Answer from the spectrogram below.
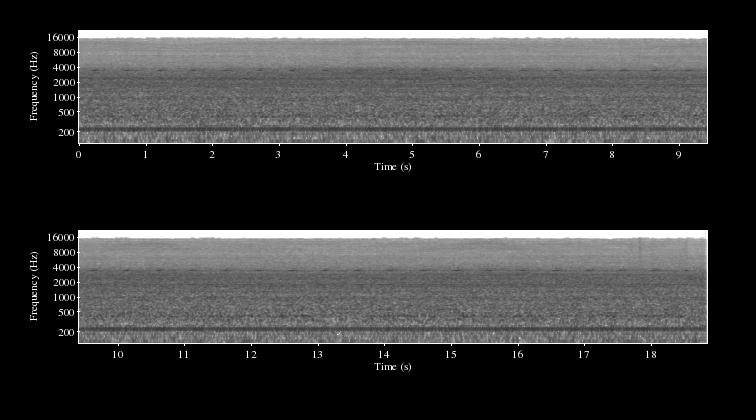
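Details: Laser hair removal on the face during treatment: steady machine hum with a faint constant whine and fan-like rush of the laser device running.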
